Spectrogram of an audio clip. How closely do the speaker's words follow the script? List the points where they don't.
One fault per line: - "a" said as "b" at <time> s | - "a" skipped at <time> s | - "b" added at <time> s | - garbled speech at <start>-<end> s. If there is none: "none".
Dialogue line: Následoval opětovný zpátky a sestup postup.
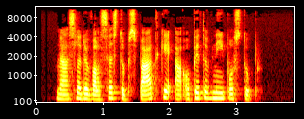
- "opětovný" said as "sestup" at 1.0 s
- "sestup" said as "opětovný" at 2.2 s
